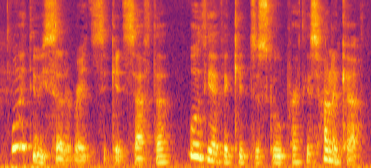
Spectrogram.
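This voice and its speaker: A man's voice: medium pitch, wildly swooping pitch, fast talker, darkish tone. A man acting in a radio drama as a curious young grandson, inquisitive and admiring.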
